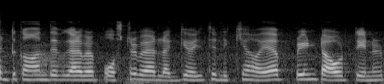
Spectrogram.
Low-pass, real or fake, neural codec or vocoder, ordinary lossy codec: none; real; none; none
